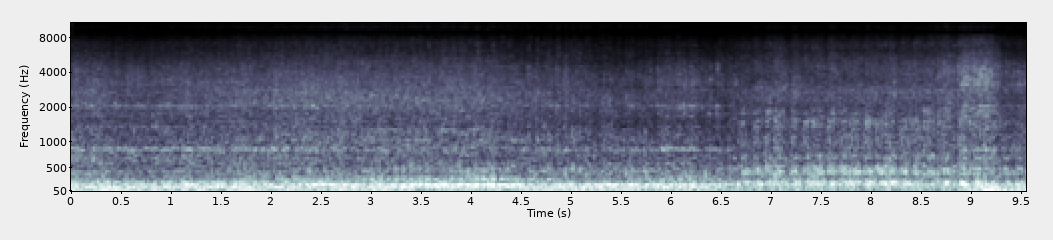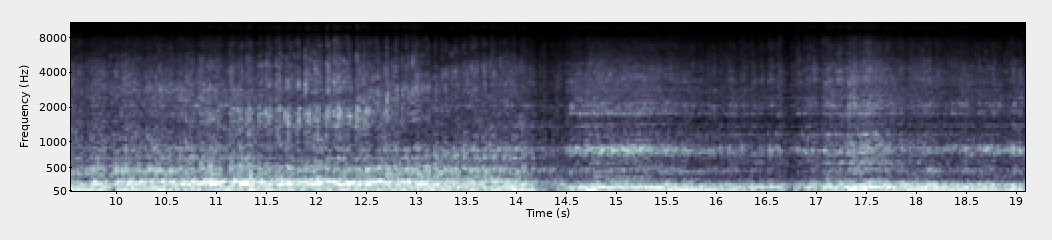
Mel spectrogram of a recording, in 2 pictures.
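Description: Car engine running while driving, a steady low drone, with the engine note rising and falling in the middle as it changes speed.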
